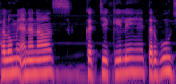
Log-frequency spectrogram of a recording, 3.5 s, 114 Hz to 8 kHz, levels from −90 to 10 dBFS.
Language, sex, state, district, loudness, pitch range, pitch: Hindi, female, Uttar Pradesh, Deoria, -29 LUFS, 195-210 Hz, 200 Hz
